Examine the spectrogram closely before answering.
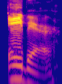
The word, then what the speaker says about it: Hebert: So, it's actually Heert is actually pronounced Abear.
